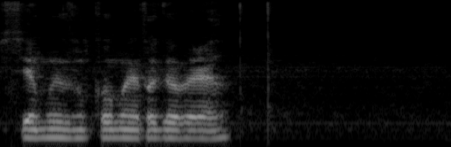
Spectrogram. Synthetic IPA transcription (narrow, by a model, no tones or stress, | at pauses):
fsʲemɨznɐkomɨɛt̪əɡəʋɐɾʲat̪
